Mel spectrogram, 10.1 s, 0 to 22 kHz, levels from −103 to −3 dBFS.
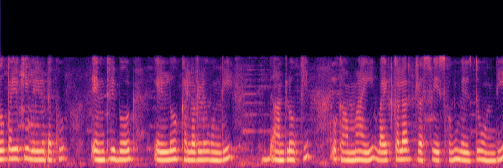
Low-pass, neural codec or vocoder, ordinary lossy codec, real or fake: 5.4 kHz; codec, 16 kHz, 2 kbps, FunCodec, trained on Chinese and English, 25 frames a second; Opus, 64 kbps; fake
